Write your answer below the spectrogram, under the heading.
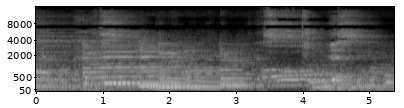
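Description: Slow music of long held chords, changing every second or so.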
